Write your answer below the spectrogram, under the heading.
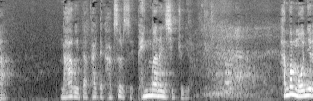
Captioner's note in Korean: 청중 웃음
